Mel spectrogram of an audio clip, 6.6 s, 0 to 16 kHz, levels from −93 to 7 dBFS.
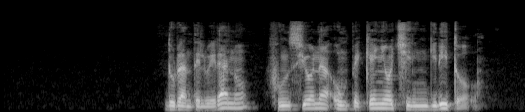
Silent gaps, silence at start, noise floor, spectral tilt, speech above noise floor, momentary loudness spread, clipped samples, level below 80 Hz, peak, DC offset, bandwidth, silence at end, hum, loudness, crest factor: none; 2.05 s; -82 dBFS; -6.5 dB/octave; 62 dB; 10 LU; under 0.1%; -60 dBFS; -4 dBFS; under 0.1%; 7.8 kHz; 0.6 s; none; -20 LUFS; 18 dB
